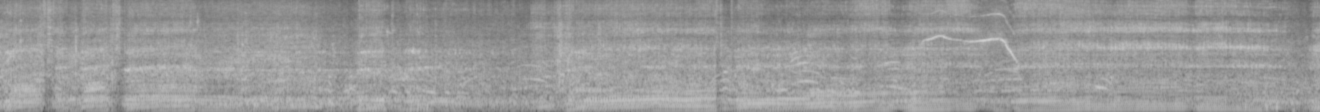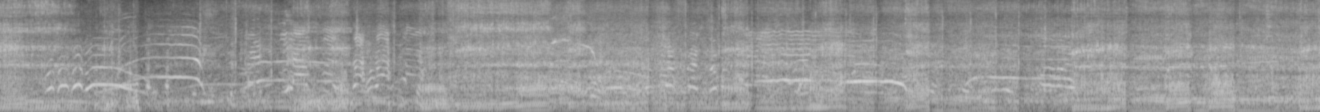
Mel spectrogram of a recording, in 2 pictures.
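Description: A crowd of men talks and shouts nearby outdoors.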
